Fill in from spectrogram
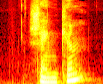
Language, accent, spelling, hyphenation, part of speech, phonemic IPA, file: German, Austria, schenken, schen‧ken, verb, /ˈʃɛŋkən/, De-at-schenken.ogg
- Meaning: 1. to give as a present, to gift 2. to spare one(self) (something) 3. to pour from a vessel, to serve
